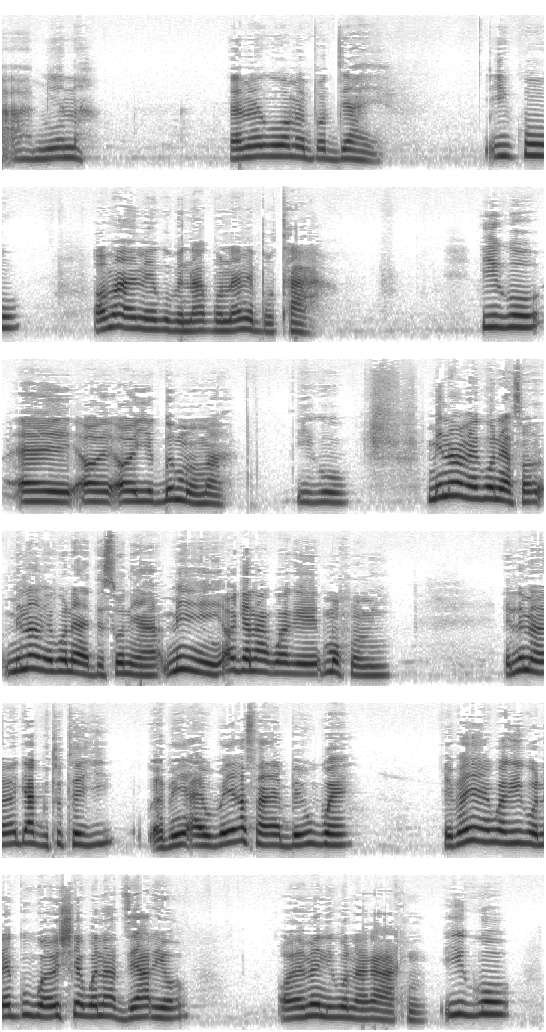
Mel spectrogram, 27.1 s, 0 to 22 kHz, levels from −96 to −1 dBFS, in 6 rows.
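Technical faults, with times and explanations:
Nothing stood out on listening to this speech recording.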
